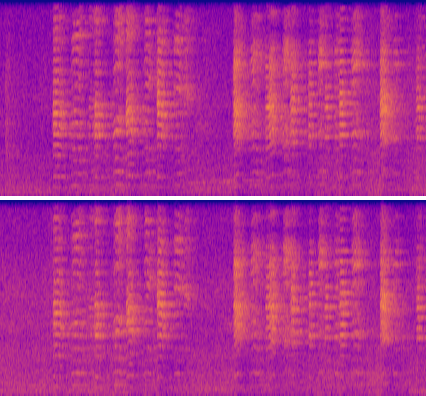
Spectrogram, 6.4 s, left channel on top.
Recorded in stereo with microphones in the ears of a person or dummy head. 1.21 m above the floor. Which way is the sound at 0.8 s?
20° left (ahead or behind).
